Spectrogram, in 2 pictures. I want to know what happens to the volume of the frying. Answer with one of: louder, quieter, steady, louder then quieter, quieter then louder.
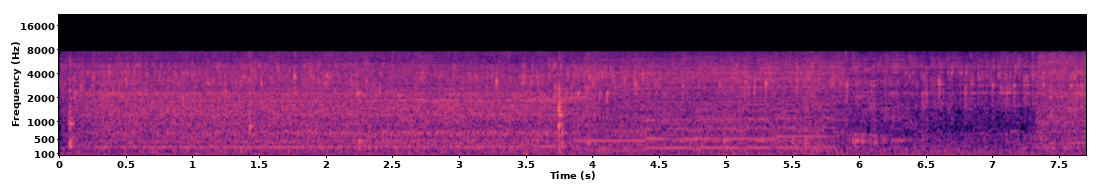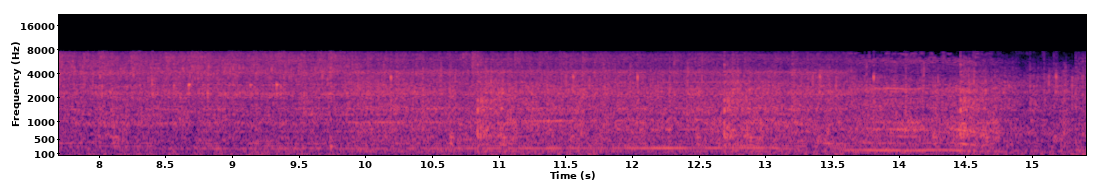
steady.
